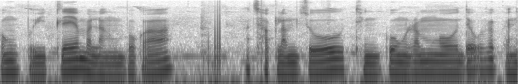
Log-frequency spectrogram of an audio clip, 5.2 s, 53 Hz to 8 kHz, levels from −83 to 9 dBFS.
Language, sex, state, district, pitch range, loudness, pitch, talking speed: Mizo, male, Mizoram, Aizawl, 95-110 Hz, -18 LUFS, 100 Hz, 175 wpm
